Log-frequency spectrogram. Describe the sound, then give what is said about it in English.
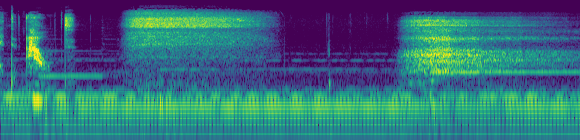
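A deep breath drawn in through the nose and then let out through the mouth, two long breathy rushes of air over a steady low hum. “Breathe in through your nose and then out through your mouth. Pretending you are breathing fire. Deep breath in”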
